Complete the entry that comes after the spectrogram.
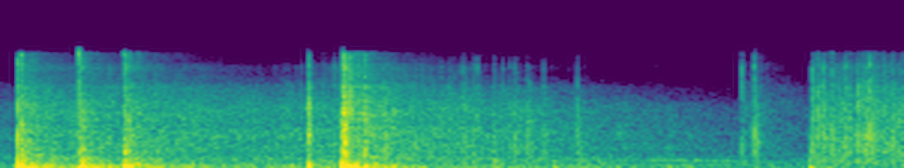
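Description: Aerial firework shells bursting overhead: a run of sharp bangs in the first two and a half seconds, the loudest about two seconds in. Dense crackling starts near the end.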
